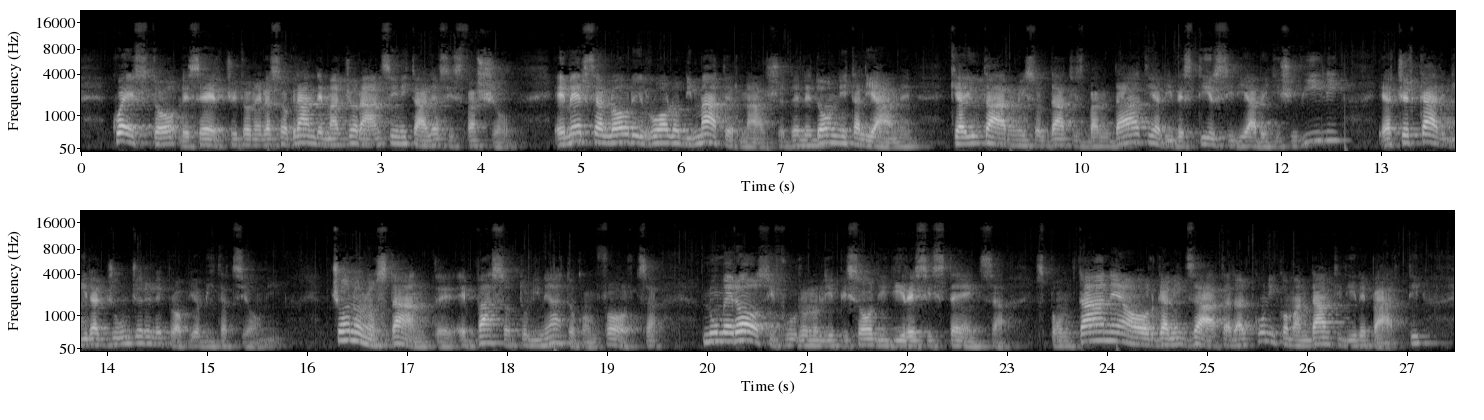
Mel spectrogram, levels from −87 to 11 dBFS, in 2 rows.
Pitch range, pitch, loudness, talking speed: 110-170 Hz, 135 Hz, -22 LUFS, 125 wpm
